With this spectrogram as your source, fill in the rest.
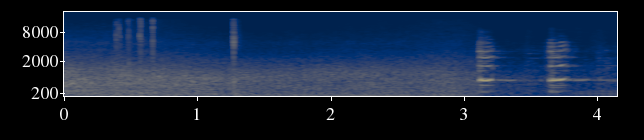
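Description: Cars rush past on a highway.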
